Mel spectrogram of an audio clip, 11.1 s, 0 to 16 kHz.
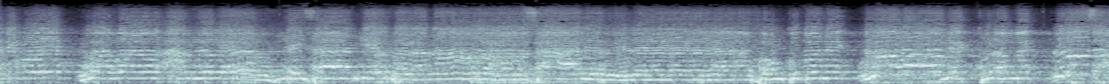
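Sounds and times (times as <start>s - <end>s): person chanting religious song: 0.0s - 11.0s.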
